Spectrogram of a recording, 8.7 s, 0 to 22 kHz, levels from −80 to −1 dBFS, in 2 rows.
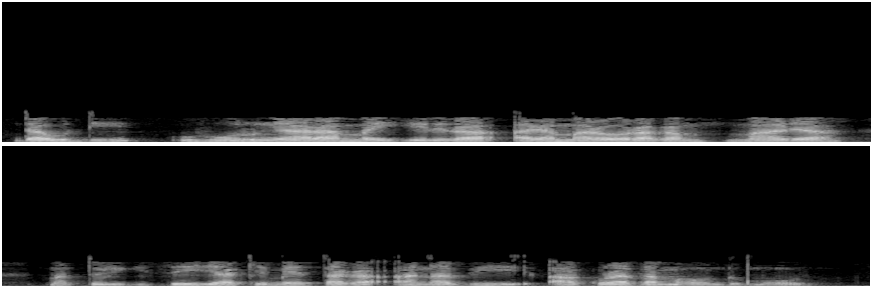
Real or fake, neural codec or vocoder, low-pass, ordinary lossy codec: real; none; 19.8 kHz; AAC, 16 kbps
